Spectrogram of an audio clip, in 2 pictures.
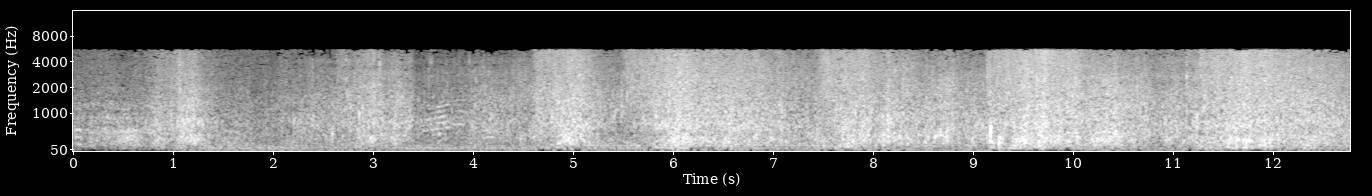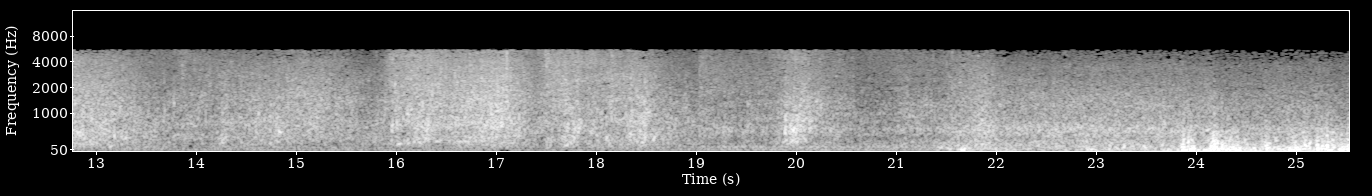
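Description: A boat pushes through choppy sea, with waves splashing and surging in repeated bursts over a constant rush of water and wind buffeting the microphone.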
